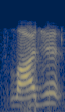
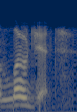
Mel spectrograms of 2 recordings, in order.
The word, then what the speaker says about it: logit: there it is and you said the logit which is like a third pronounciation I would say right well log it Lodge it or load it right I'll take any of those yes I like it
